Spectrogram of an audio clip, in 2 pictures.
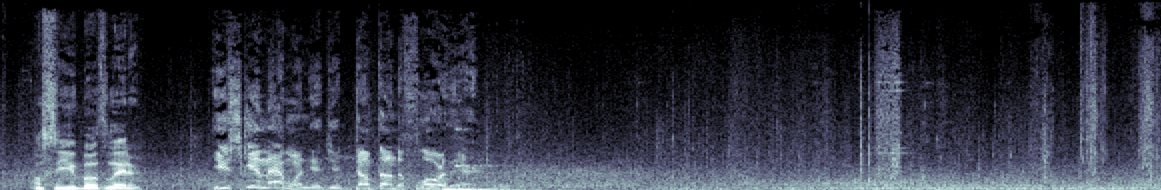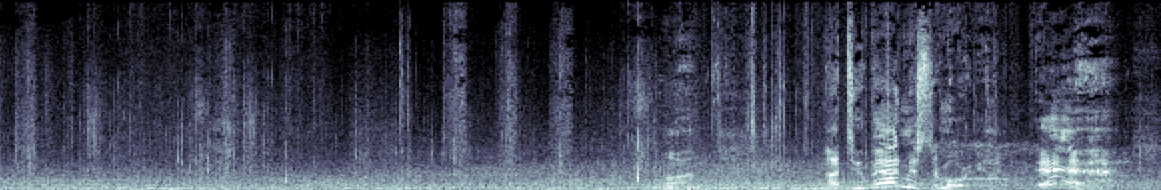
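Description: A man speaks calmly, heard up close.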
